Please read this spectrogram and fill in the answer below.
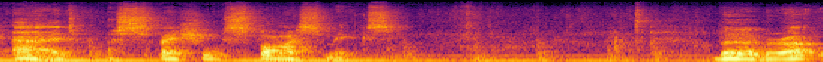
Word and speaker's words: berbere: a special spice mix berbera or it might be pronounced barbara i think it depends where you are now this is a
